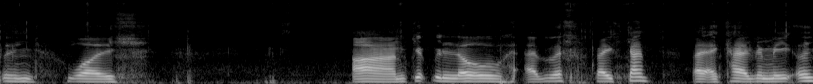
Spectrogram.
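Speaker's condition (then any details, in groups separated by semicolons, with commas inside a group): Cerebral palsy, ataxic, mild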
